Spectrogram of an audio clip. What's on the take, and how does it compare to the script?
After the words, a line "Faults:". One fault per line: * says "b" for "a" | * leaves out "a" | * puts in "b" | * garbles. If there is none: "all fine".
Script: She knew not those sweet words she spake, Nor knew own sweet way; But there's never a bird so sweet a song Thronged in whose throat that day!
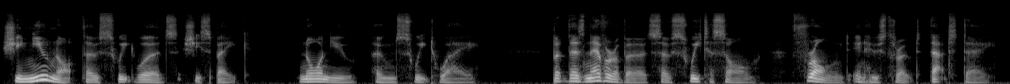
She knew not those sweet words she spake, Nor knew own sweet way; But there's never a bird so sweet a song Thronged in whose throat that day!
Faults:
all fine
